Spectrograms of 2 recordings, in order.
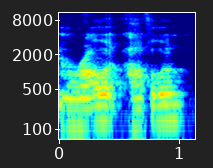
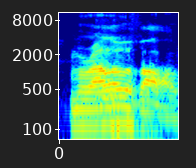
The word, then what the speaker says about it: Moralo Eval: Is that how you say it? Moralo Avalo? Eval, yeah, you're right. Moralo Eval, right? That sounds right.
